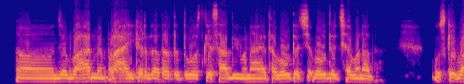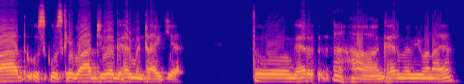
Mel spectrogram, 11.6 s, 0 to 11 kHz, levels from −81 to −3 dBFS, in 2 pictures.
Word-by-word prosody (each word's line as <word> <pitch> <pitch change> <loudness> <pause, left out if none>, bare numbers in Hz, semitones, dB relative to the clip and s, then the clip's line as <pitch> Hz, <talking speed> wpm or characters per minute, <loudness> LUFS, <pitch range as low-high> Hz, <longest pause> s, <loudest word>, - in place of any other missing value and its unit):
अ, 125 -1 -2
जब 130 -1 +1
बाहर 130 0 +1
मैं 135 -2 +1
पढ़ाई 125 +1 +1
करता 125 -3 0
था 130 - 0
तो - - 0
दोस्त 125 0 -2
के - - +1
साथ 125 - +1
भी 125 - +1
बनाया 120 0 +1
था, 125 - 0
बहुत 125 +2 +1
अच्छा - - +1
बहुत 130 +1 0
अच्छा 130 +1 0
बना 120 -2 +1
था। 100 - -12 0.7
उसके - - +1
बाद, 135 +2 +2
उस - - +1
उसके 135 0 +1
बाद 130 0 +2
जो 130 0 +2
है 135 - +2
घर 130 +2 +1
में 130 -2 +2
ट्राई 115 -2 +1
किया, - - 0 0.9
तो 135 -1 +1
घर 135 +2 +1 0.3
हाँ, 120 -7 -1
घर 130 +3 -1
में 130 0 +1
भी 130 0 +1
बनाया। 125 +3 0
130 Hz, 195 wpm, -23 LUFS, 125-130 Hz, 0.9 s, बाद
